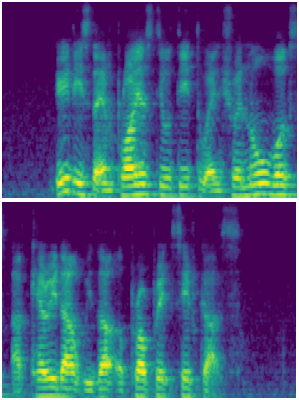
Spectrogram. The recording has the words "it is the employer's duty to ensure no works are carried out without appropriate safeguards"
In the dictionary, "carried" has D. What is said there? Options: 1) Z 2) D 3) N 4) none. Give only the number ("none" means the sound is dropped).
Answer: 2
